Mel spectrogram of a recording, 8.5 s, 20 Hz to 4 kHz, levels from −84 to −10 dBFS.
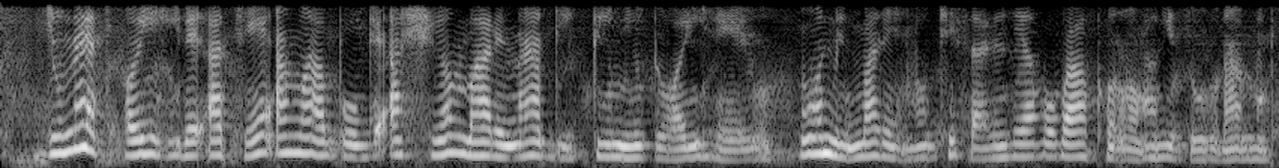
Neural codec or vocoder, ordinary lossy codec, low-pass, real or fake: codec, 16 kHz, 1 kbps, FreqCodec, larger model; none; 3.6 kHz; fake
